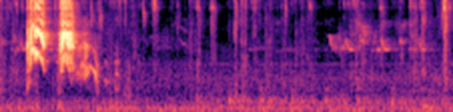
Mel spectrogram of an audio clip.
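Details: Wild parrots in a garden giving two loud, harsh squawks early on, then quieter scratchy notes and a faint, thin call later over a calm outdoor background.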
